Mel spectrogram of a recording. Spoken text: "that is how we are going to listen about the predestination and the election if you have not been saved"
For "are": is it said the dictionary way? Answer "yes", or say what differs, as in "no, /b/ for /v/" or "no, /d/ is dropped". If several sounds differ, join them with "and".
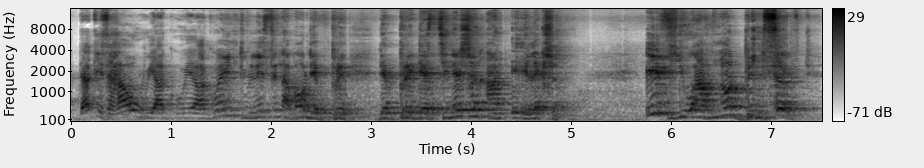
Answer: no, /w/ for /ɹ/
